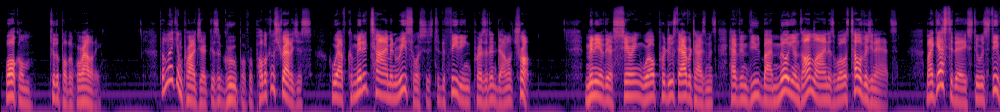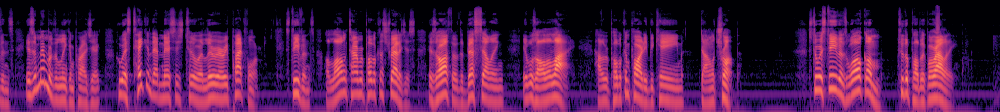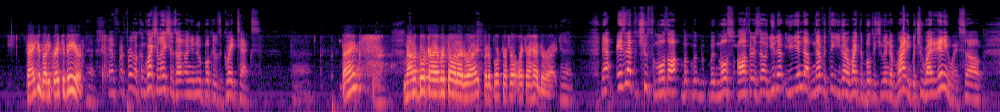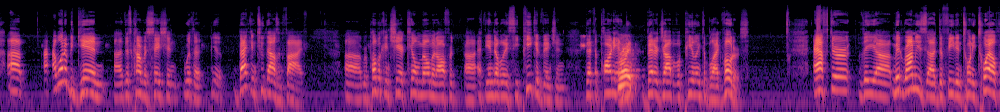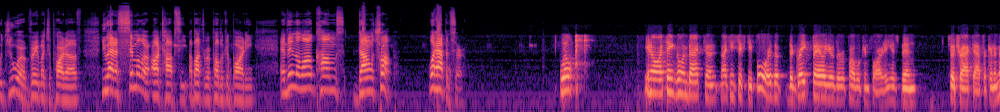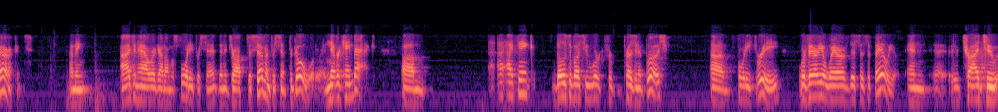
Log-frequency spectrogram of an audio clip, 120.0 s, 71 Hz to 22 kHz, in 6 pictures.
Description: Guest on this show is Stuart Stevens, Republican Political Consultant.&nbsp
It's a weekly conversation with guest scholars, artists, activists, scientists, philosophers and newsmakers who focus on the Declaration of Independence, the Constitution and the Emancipation Proclamation as its backdrop for dialogue on issues important to our lives. The show airs on 90.5FM WSNC and through our Website streaming Tuesdays at 7:00p.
